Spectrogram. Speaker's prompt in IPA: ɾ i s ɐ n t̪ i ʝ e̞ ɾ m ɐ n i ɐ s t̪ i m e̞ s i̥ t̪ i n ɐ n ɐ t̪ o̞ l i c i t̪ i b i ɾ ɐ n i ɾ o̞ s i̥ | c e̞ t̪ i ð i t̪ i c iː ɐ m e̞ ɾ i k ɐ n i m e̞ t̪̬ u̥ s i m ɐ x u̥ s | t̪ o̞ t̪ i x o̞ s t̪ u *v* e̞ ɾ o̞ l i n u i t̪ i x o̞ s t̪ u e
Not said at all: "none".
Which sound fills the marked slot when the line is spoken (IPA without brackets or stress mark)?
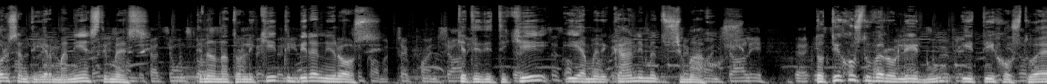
v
